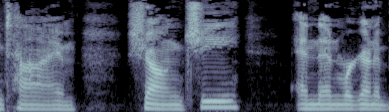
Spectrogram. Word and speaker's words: Shang-Chi: Yeah, Shang-Chi. He was referred to by Wong as Shang-Chi, so I'm comfortable going with the ch sound for chi. I do know, however, it is Shang.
